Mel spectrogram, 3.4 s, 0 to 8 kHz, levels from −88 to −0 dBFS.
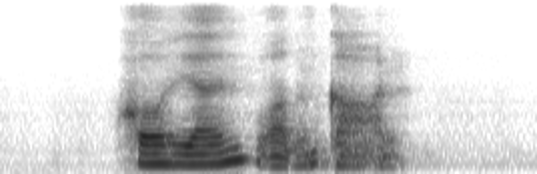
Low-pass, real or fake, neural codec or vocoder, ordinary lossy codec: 7.2 kHz; fake; codec, 16 kHz, 0.5 kbps, FunCodec, trained on Chinese and English, 25 frames a second; AAC, 32 kbps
